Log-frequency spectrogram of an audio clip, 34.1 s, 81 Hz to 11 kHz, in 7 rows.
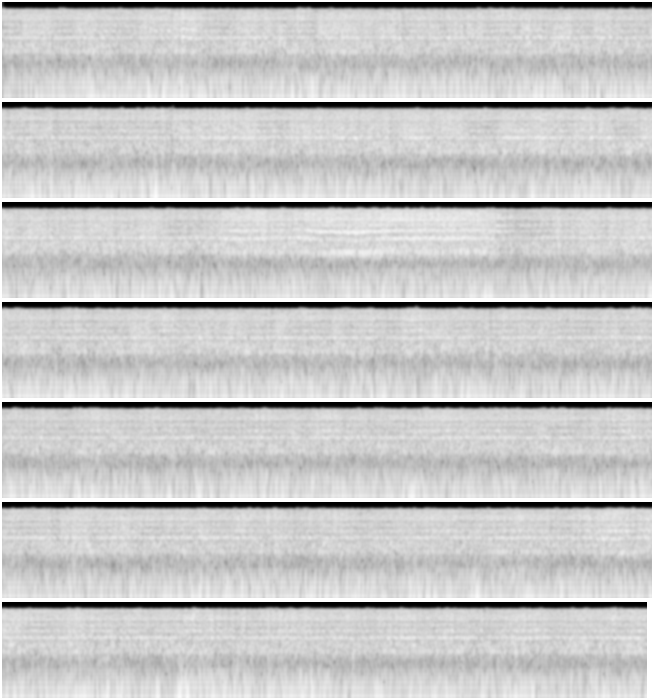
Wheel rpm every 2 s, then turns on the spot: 230, 230, 230, 230, 240, 230, 230, 230, 230, 230, 230, 230, 230, 230, 230, 230, 240.
none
